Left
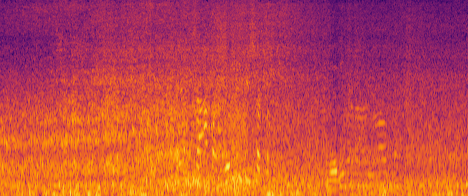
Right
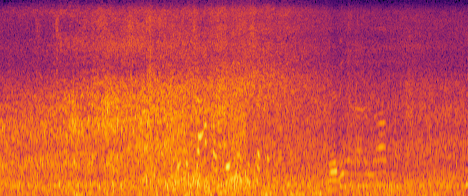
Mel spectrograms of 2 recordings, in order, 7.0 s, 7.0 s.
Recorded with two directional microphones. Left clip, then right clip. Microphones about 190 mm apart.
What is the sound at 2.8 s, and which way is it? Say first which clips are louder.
Vehicle: right 2 dB; 55° left (ahead or behind).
